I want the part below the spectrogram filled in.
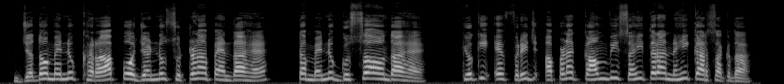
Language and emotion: Punjabi, angry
